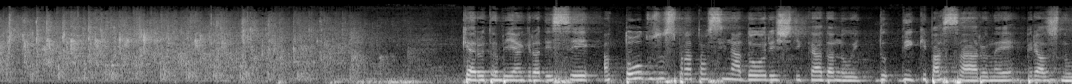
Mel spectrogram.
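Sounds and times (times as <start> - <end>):
applause: 0.0 - 4.2
speech: 4.7 - 10.7.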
